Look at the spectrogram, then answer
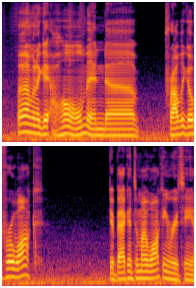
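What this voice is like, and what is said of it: Worn-out, hoarse voice. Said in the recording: “my voice is, man, I got no voice ... My voice is gone. It's trashed.”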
